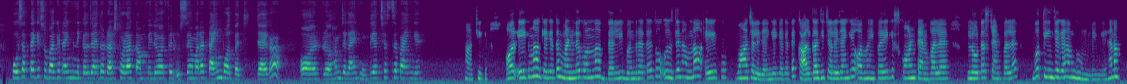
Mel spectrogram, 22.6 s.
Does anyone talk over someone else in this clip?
No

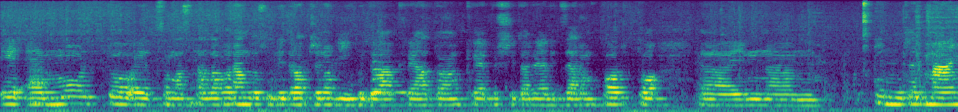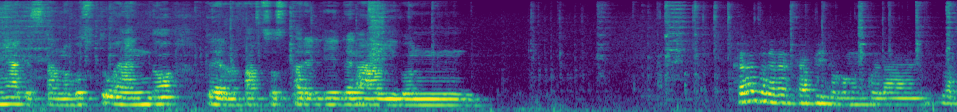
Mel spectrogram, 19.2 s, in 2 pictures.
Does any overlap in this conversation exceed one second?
No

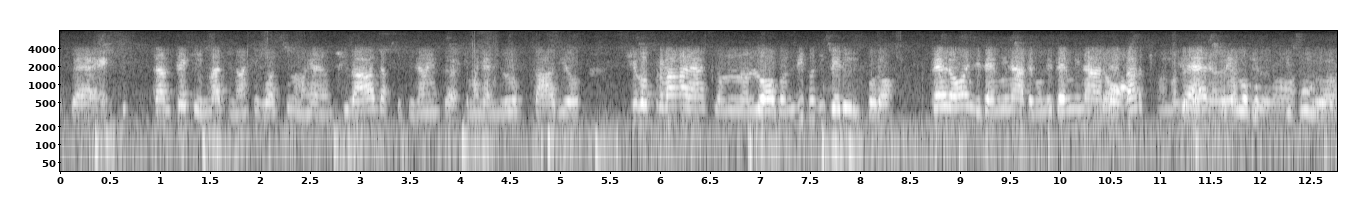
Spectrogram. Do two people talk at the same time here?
Yes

